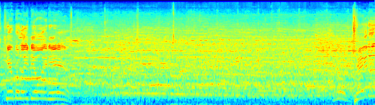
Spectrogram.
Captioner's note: crowd boos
